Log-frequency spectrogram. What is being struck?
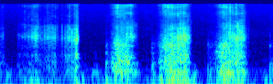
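Foam microphone windscreen.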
